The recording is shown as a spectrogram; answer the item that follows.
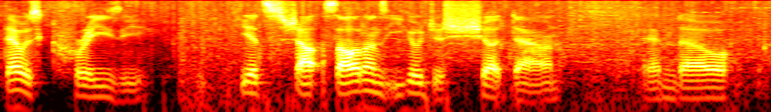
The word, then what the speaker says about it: Saladin: mean, we know from this AIV set files, Saladin is very strong. I think I've just been pronouncing that wrong this entire time. So that's unfortunate. Sorry if I'm making you cringe. Saladin.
